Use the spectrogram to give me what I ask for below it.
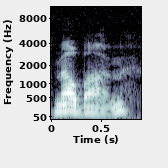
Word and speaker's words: Melbourne: I believe oo pronounce pronounce Mel bun you got to say it like that melbour melbour melin M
